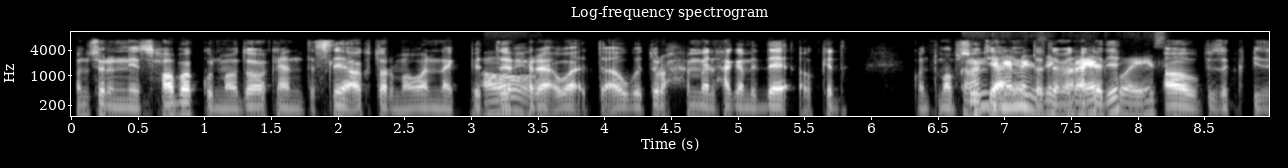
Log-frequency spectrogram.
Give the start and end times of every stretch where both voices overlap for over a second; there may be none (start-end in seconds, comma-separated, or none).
6.6-8.3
